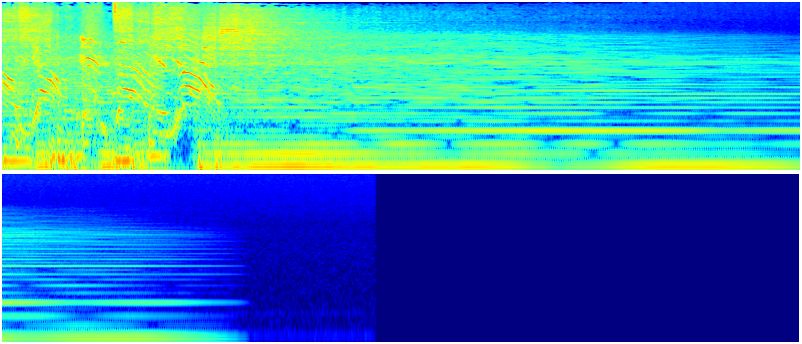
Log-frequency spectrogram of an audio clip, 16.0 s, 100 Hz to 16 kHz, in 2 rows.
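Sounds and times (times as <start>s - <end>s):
distorted electric guitar and bass chord: 0.0s - 10.5s.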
